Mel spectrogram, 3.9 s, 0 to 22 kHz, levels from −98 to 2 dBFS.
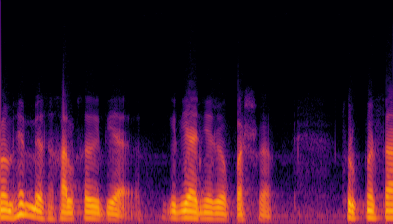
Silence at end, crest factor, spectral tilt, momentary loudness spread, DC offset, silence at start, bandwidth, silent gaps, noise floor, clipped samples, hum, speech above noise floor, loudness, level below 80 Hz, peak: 0 s; 16 dB; -13 dB/octave; 15 LU; under 0.1%; 0 s; 3.5 kHz; none; -53 dBFS; under 0.1%; none; 32 dB; -22 LUFS; -54 dBFS; -6 dBFS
